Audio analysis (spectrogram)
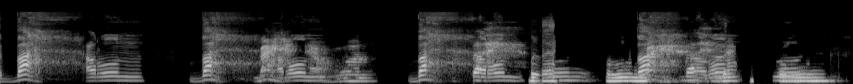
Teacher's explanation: ہا کی آواز درمیان حلق سے رگڑ کھا کر نکلتی ہے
